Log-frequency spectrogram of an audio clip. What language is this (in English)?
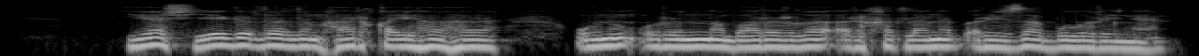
Bashkir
